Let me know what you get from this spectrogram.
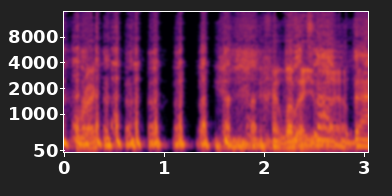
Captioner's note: laughing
